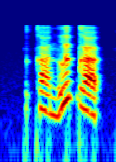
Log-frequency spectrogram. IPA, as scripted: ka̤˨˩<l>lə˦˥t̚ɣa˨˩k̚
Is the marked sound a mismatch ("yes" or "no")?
yes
